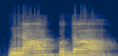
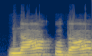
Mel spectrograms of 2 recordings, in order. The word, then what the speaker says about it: ناخدا: کی 27ویں آیت میں اور 29ویں آیت میں، ناخدا۔ یہ ایک دلچسپ لفظ ہے۔ ناخدا فارسی زبان کا لفظ ہے اور اس کا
